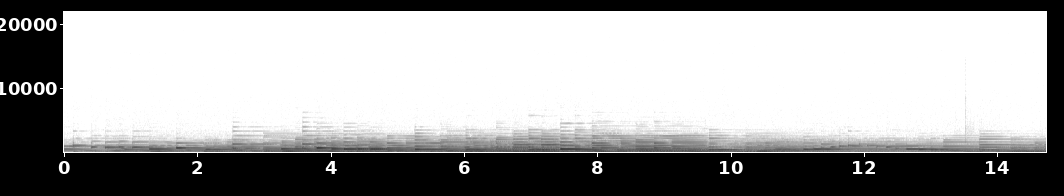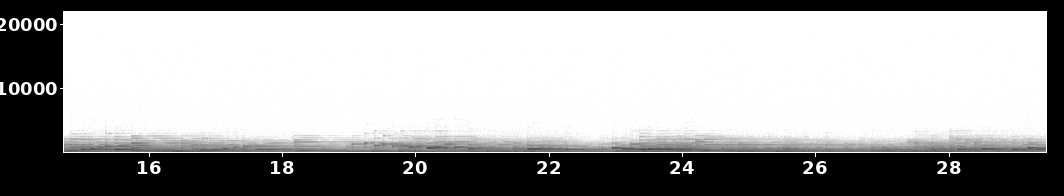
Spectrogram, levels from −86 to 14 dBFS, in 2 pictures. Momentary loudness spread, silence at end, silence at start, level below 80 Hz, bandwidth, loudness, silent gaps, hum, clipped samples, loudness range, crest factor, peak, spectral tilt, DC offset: 13 LU; 0 s; 0 s; -50 dBFS; 4.1 kHz; -24 LUFS; none; none; under 0.1%; 10 LU; 18 dB; -6 dBFS; -11 dB/octave; 0.1%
